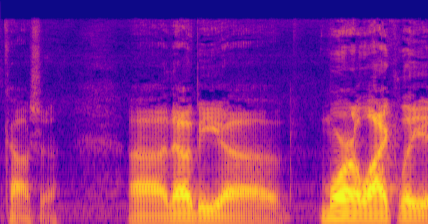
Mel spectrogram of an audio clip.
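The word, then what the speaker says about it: каша: It's spelled KAWA. It's pronounced kasha.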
